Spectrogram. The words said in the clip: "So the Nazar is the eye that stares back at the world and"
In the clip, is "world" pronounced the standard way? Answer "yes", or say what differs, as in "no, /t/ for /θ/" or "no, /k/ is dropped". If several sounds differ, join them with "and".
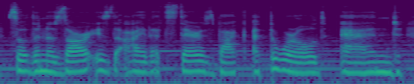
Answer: yes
